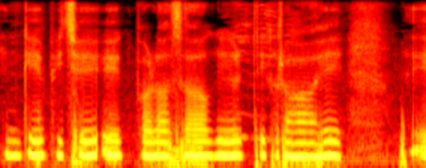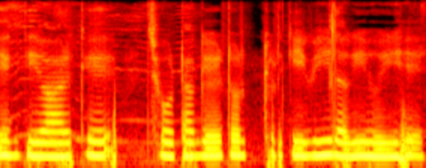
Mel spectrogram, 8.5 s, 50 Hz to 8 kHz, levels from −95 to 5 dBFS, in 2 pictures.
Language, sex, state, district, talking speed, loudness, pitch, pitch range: Hindi, female, Maharashtra, Solapur, 135 wpm, -16 LUFS, 195 Hz, 155-205 Hz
